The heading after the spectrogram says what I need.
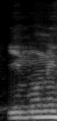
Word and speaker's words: Oenone: করছেন বলতে পারার কথা ইননি ইননি এখন আমি ধরবো কোনটা একেকজন এ একটা বলতেছেন আমি বলবো কোনটা ইননি ধরবেন প্রবলেম হইতে পারে কিন্তু শুনে আমার কিন্তু হাসি পাইলোন এটার সঠিক উচ্চারণ হচ্ছে ইনুনি ইনুনি জি ভাইয়া সেটাই প্রোনাউন্সিয়েশনে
